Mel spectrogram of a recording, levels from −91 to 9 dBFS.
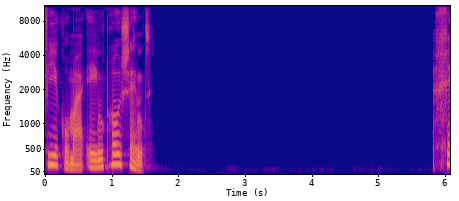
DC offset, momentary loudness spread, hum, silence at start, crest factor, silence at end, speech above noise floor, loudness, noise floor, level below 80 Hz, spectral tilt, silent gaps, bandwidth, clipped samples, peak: under 0.1%; 14 LU; none; 0 s; 20 dB; 0 s; 67 dB; -23 LUFS; -89 dBFS; -68 dBFS; -5.5 dB/octave; none; 11 kHz; under 0.1%; -8 dBFS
